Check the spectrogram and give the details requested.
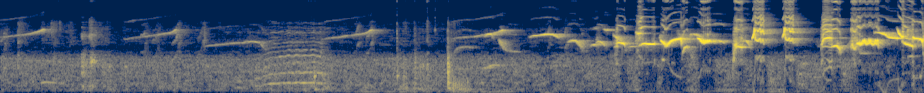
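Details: Oriental magpie-robin in full song: scattered clear whistled phrases, some rising and some slurred, for the first half, then a dense, loud stretch of rapid chattering and buzzy mixed notes with almost no pauses.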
